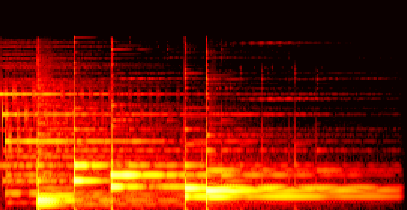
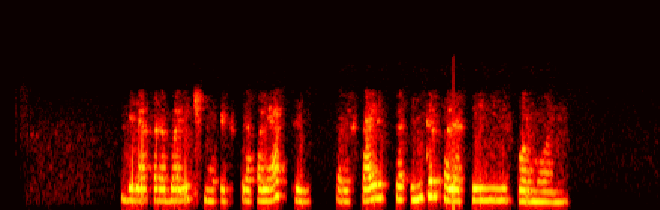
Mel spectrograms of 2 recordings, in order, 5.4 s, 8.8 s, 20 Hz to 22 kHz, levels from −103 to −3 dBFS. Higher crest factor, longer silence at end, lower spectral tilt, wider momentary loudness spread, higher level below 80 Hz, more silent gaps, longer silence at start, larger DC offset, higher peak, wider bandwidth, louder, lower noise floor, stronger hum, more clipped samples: about the same, 18 dB vs 18 dB; second, 0.5 s vs 1.25 s; second, -8 dB/octave vs -10 dB/octave; first, 20 LU vs 12 LU; first, -50 dBFS vs -68 dBFS; neither; second, 0 s vs 1.6 s; neither; first, -4 dBFS vs -14 dBFS; first, 11 kHz vs 3.9 kHz; first, -19 LUFS vs -32 LUFS; second, -48 dBFS vs -90 dBFS; neither; neither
